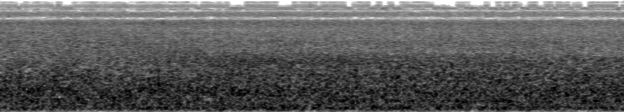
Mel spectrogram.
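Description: Steady, close rush of water cascading down rocks on Mt. Moosilauke, a constant broadband hiss with no voices.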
